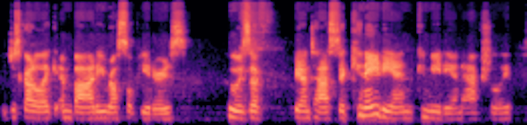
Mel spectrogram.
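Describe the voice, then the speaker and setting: A woman's voice: fairly low pitch, fairly even intonation, brisk, no room sound, low-quality recording. Chatty young woman, dry close sound. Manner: chatty, giggly, many likes. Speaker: vlog host. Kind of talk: casual live-stream Q&A.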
